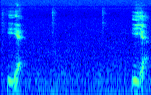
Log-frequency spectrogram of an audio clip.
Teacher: Or add at the beginning an alveolar click with unreleased velar co-articulation. Creaky voiced, long alveolar glide with mid-front unrounded vowel and glottal stop.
